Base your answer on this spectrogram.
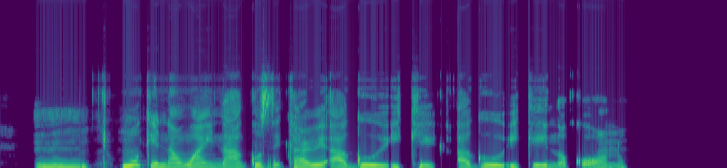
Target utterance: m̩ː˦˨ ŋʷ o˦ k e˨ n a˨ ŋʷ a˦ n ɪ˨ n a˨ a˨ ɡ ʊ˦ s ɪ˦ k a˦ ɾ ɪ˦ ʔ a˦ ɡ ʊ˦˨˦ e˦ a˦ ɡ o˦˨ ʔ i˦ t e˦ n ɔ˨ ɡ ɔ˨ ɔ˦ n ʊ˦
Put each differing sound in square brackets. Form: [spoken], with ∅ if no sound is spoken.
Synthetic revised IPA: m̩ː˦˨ ŋʷ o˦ k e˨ n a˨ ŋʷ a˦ [ɲ] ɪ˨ n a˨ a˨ ɡ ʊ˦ s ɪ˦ k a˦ ɾ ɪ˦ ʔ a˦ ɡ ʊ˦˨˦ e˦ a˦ ɡ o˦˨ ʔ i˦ [k] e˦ n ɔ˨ [k] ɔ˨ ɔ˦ n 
